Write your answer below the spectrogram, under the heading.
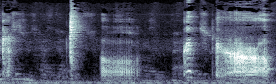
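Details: Pet two-year-old female Congo African grey parrot talking at home indoors: short speech-like bursts, a sharp high squeak, then a harsher drawn-out phrase with a tonal whistle inside it.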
